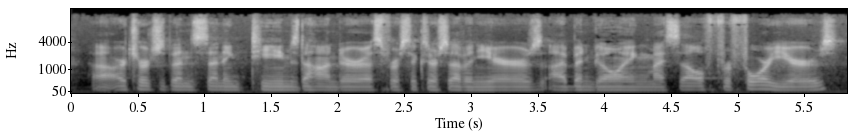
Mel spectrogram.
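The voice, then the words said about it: Flat monotone voice. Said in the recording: “you have to listen to my monotone voice now.”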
